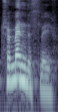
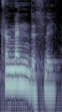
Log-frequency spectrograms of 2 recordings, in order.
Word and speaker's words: tremendously: So the stress is on the second part, or the second syllable.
